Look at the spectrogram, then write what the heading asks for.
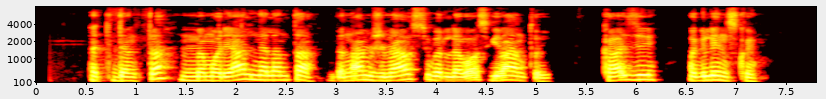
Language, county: Lithuanian, Vilnius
